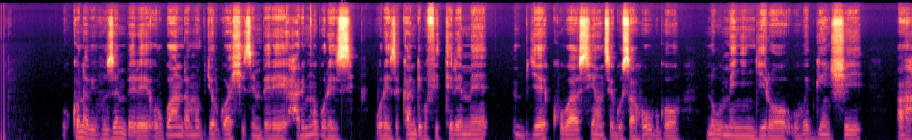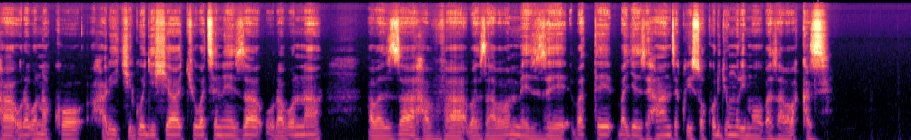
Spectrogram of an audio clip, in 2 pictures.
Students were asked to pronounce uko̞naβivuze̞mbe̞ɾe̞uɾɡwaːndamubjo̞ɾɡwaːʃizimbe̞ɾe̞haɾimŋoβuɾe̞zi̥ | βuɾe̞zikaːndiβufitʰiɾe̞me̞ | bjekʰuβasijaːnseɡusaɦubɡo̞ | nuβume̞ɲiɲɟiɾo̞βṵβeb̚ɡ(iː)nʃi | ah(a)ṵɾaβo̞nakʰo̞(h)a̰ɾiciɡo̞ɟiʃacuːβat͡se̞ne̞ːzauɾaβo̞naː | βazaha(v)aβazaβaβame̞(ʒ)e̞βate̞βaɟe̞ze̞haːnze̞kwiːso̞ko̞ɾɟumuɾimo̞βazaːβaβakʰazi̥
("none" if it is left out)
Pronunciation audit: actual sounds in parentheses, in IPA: iː, a, h, v, z

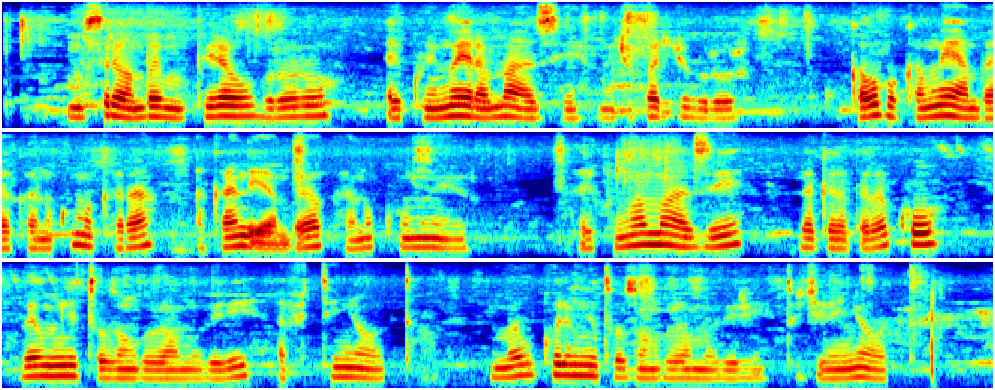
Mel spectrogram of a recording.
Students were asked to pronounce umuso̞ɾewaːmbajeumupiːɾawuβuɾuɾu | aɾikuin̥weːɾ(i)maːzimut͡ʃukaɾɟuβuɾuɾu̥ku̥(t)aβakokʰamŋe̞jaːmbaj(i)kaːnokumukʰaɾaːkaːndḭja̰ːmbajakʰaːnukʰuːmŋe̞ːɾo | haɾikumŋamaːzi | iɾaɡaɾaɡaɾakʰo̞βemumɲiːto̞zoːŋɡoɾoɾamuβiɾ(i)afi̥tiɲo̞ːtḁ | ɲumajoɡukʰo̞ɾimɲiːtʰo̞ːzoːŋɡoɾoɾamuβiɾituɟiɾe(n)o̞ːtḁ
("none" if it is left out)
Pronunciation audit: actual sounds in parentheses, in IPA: a, k, a, i, ɲ

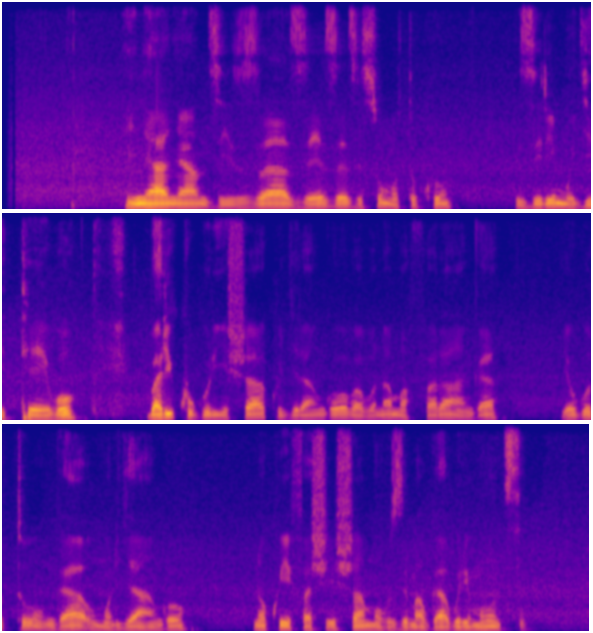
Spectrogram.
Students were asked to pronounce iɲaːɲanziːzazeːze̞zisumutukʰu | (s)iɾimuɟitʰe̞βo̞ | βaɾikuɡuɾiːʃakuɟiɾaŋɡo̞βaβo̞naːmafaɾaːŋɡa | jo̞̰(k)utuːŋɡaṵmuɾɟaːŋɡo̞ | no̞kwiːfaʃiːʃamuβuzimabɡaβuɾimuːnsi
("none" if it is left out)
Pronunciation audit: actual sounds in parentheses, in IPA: z, ɡ

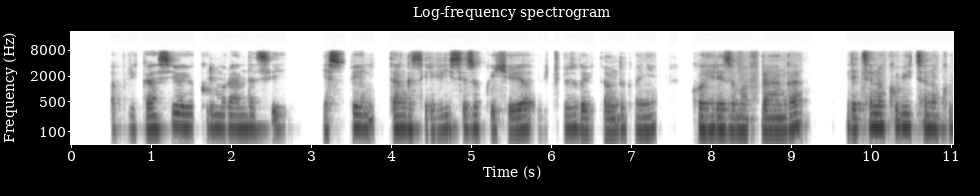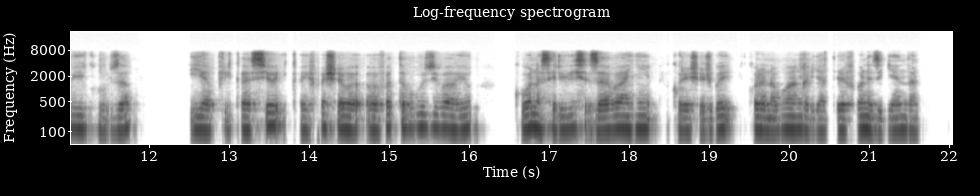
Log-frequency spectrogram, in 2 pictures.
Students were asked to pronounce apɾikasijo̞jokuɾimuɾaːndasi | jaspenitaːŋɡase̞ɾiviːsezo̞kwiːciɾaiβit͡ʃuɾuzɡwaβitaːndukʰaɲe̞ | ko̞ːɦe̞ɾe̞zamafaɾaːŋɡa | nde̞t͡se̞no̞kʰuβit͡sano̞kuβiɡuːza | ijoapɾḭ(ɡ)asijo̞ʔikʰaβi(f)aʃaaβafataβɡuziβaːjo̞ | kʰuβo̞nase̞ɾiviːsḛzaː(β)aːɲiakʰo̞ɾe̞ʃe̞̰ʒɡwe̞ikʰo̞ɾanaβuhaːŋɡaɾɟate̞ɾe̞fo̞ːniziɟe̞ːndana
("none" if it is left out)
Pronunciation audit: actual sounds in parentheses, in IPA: k, f, β

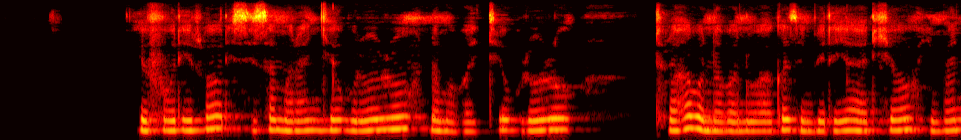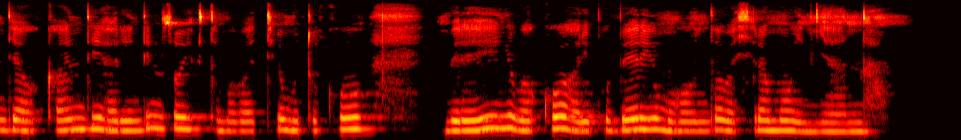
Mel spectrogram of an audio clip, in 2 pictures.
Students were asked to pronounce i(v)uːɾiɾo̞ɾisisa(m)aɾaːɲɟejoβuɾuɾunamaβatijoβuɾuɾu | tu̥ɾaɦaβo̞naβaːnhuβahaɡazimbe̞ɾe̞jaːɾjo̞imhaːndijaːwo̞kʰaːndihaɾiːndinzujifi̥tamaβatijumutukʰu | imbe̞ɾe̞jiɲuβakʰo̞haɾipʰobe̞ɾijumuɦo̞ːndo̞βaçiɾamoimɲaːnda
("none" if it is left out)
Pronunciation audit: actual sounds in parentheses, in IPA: v, m

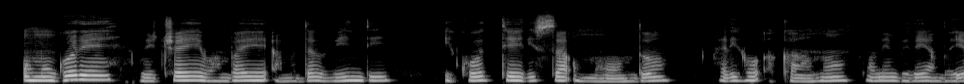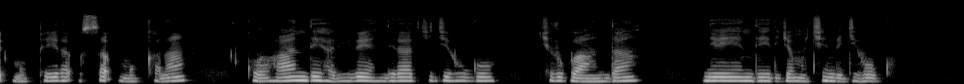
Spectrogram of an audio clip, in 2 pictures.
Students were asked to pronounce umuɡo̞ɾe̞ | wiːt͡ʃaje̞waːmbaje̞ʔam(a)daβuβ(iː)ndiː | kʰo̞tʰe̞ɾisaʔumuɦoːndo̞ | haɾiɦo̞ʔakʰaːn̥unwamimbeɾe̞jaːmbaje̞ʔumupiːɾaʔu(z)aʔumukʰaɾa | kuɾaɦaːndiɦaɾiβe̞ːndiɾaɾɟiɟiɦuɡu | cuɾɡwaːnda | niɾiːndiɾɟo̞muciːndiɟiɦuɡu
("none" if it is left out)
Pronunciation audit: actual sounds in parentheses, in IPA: a, iː, s

